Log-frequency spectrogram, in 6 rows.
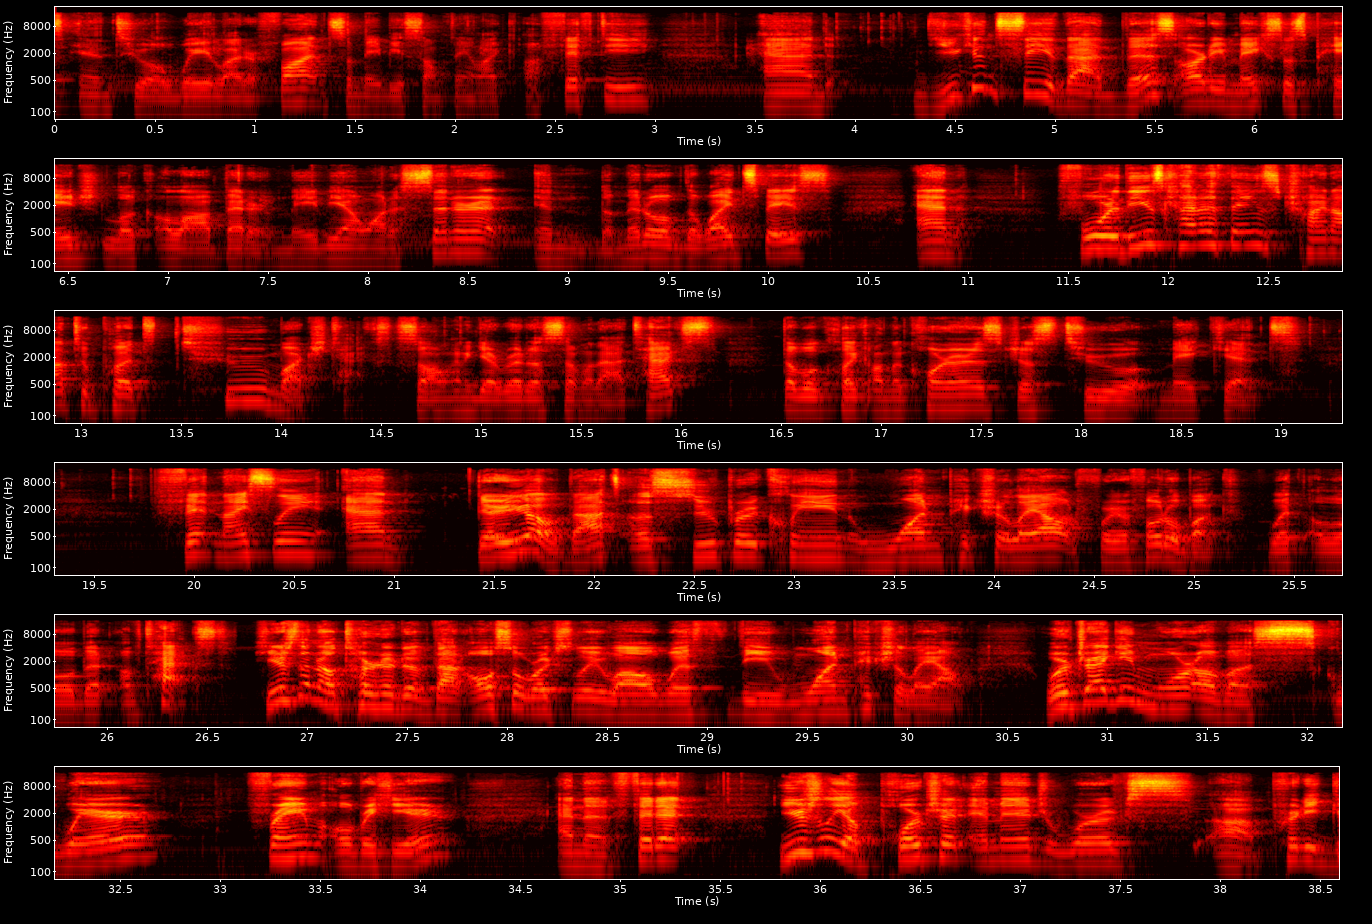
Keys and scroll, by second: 1.0-1.8 typing, 4.2 w, 5.4 w, 8.5 w, 13.5 BackSpace, 34.4 ctrl+alt+shift+c.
